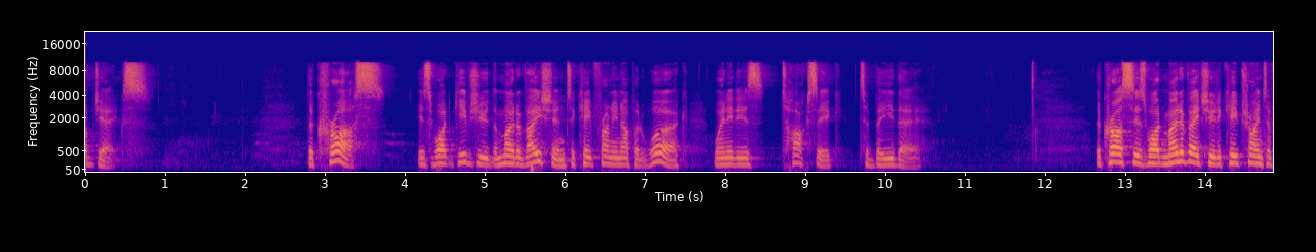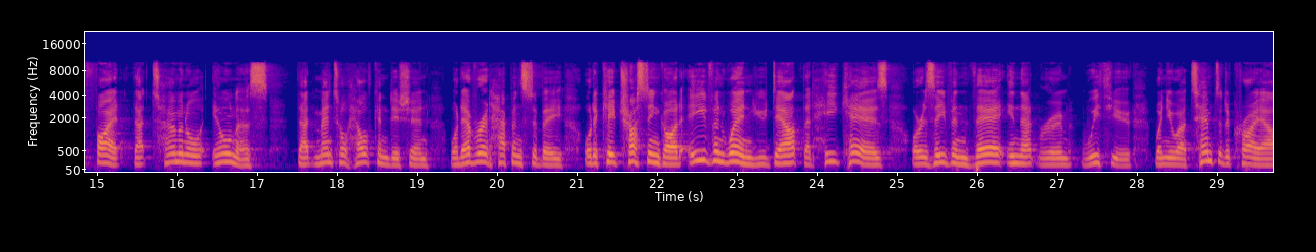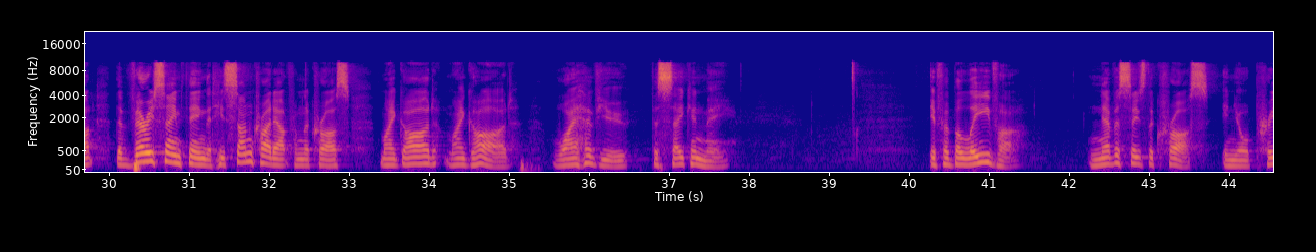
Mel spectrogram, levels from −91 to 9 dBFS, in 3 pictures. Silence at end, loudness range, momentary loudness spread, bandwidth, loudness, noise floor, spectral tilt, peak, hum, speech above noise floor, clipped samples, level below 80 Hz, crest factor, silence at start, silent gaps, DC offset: 0 s; 9 LU; 15 LU; 10.5 kHz; -26 LUFS; -77 dBFS; -3.5 dB/octave; -6 dBFS; none; 50 dB; under 0.1%; -60 dBFS; 22 dB; 0 s; none; under 0.1%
